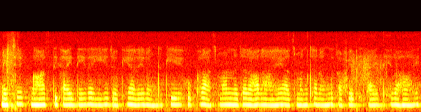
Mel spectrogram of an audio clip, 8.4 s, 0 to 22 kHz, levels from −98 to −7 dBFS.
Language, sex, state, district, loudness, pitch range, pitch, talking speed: Hindi, female, Goa, North and South Goa, -18 LUFS, 180-190 Hz, 185 Hz, 185 wpm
